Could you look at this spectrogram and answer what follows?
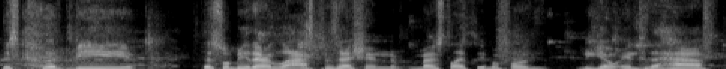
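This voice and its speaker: A man's voice: high-pitched, steady tone, a little fast, fairly bright tone, a little hiss or hum, rough recording. A young man doing informal live play-by-play commentary of a college basketball game, bantering with his co-commentator. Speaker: play-by-play announcer. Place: college basketball field house, live broadcast.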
